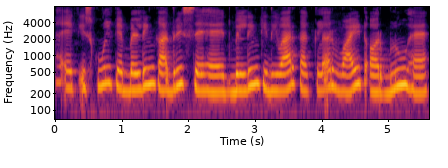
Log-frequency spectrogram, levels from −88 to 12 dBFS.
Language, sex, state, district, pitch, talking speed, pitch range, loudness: Hindi, female, Jharkhand, Garhwa, 245 Hz, 160 wpm, 230-285 Hz, -13 LUFS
